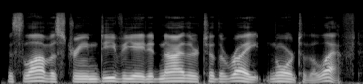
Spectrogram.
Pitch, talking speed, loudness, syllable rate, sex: 125 Hz, 200 wpm, -17 LUFS, 4.7 syllables/s, male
